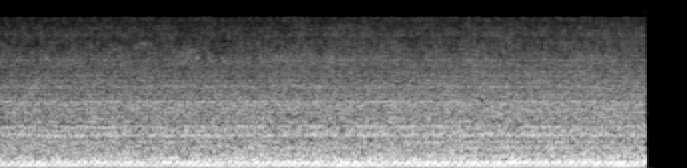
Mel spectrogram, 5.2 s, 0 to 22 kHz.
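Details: Mercedes W163 petrol engine after a misfire on two cylinders was fixed, idling with a steady, even low rumble and no skipping or stumbling beats; normal idle.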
